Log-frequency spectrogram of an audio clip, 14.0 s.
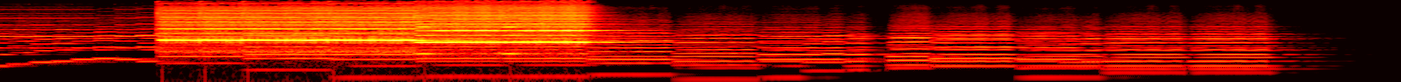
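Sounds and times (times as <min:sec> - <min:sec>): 
piccolo: 0:01.6 - 0:06.8.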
